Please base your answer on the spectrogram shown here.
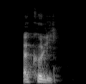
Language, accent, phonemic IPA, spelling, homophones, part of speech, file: French, France, /a.kɔ.li/, acholie, acholi / acholies / acholis, adjective, LL-Q150 (fra)-acholie.wav
- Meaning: feminine singular of acholi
